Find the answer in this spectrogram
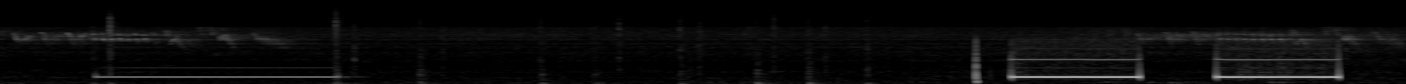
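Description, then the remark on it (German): A steady telephone tone hums for a couple of seconds as someone calls a company, followed by a run of small dialing clicks, then two long, loud ringback tones separated by a short pause. No one speaks. “Wie wäre es, wenn wir diese Sündenbock GmbH einfach anriefen? Ach, jetzt gib schon das Telefon her.”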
